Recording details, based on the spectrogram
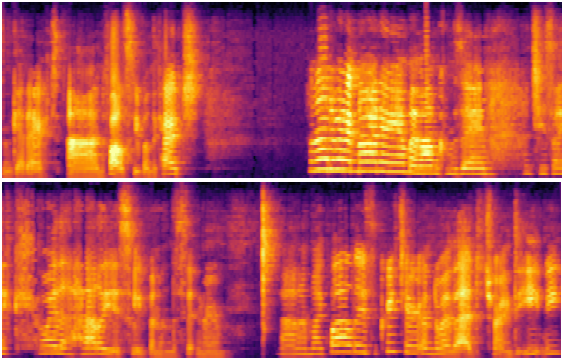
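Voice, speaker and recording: Talking at a fairly quick pace with an Irish accent, a woman lets her pitch swing very widely. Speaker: podcaster. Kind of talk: casual chat. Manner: rambling conversational, many fillers.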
